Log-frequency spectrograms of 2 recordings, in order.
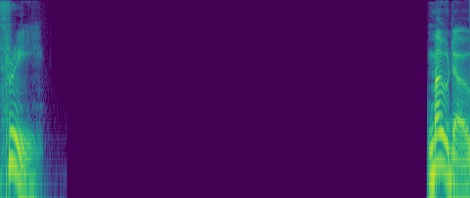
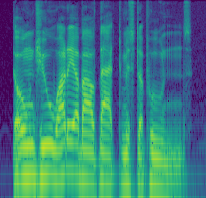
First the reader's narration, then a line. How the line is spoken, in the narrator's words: said the dwarf cheerfully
